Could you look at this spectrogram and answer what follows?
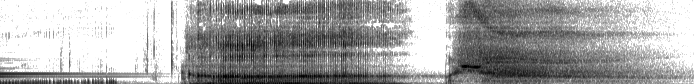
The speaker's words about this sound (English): Soon the magician was snoring on the bed.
